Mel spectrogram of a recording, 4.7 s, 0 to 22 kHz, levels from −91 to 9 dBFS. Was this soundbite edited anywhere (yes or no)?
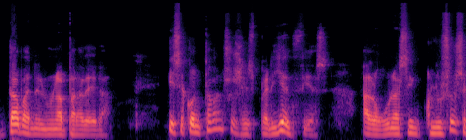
no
